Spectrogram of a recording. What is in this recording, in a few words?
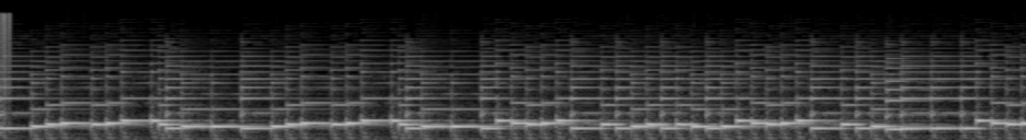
laride gavotte; bzh; boeuf trad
